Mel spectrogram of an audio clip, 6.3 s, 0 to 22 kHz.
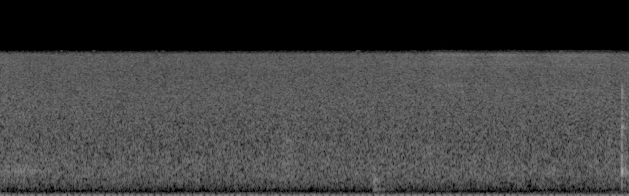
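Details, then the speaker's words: ZVS-driven flyback with capacitor attached, power limited to 55 watts: steady soft hiss across the upper range with no rhythm; corona discharge leaking off the high-voltage wire. "Hear the hissing on that wire."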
